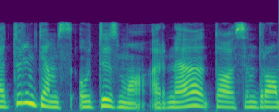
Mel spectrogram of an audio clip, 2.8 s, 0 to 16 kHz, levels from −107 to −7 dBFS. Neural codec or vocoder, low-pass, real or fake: none; 7.2 kHz; real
